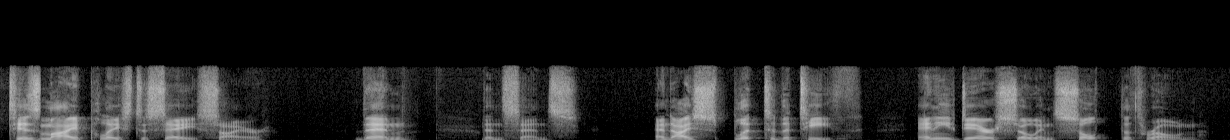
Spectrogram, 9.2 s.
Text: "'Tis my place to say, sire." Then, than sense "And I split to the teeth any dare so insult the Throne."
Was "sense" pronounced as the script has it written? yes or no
yes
